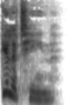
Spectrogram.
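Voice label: "guillotine", British English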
